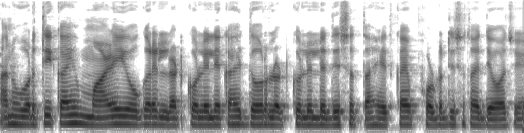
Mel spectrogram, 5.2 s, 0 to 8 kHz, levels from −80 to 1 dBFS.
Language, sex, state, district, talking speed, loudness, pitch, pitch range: Marathi, male, Maharashtra, Solapur, 185 wpm, -16 LUFS, 125 Hz, 120-130 Hz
